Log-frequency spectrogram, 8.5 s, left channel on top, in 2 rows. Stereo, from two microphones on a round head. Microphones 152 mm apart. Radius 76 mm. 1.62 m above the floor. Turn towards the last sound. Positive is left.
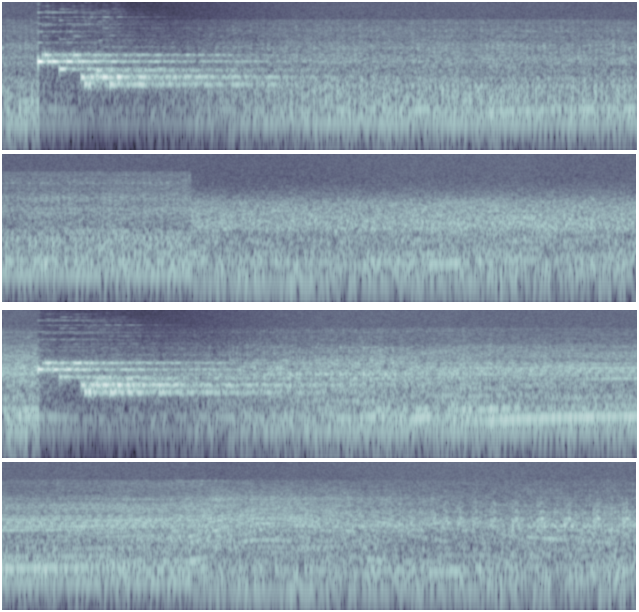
turn(degrees=50)  # may be behind; listen again after turning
